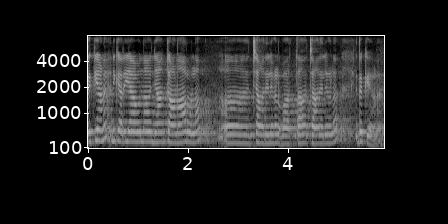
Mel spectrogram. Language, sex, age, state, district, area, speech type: Malayalam, female, 45-60, Kerala, Alappuzha, rural, spontaneous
